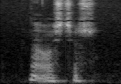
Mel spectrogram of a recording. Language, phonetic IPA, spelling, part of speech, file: Polish, [na‿ˈɔɕt͡ɕɛʃ], na oścież, adverbial phrase, LL-Q809 (pol)-na oścież.wav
